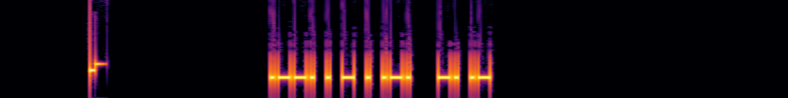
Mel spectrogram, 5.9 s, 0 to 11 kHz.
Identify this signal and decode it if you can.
Morse code, heard as a keyed tone, about 40 wpm, 700 Hz. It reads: PETER NA
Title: CWT Exchange 40wpm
